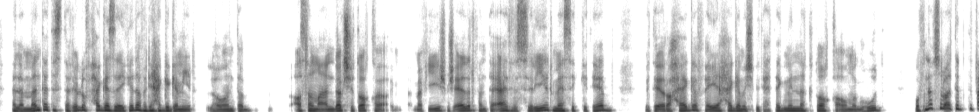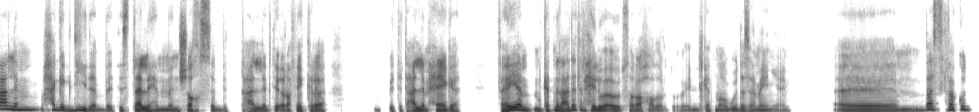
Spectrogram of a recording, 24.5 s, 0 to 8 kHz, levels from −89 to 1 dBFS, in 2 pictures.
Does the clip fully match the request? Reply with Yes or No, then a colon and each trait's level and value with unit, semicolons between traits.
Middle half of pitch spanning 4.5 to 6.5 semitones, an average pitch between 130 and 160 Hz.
No: average, 4.9 semitones; low, 120 Hz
